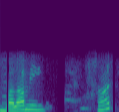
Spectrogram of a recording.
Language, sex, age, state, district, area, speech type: Kannada, female, 18-30, Karnataka, Dharwad, urban, conversation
